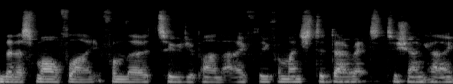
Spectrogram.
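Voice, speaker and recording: Here is a man with an English accent and a bright, sharp tone. His intonation stays monotone and flat. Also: medium pitch for a man, moderate pace. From northwest England. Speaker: podcast co-host. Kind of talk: casual chat.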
